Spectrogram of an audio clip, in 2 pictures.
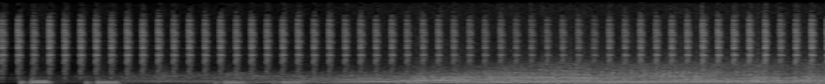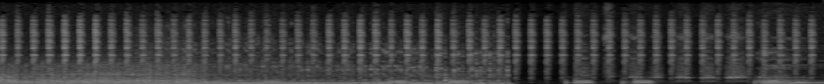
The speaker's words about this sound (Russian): Мотор снова заглох. Самолет мой. Столько раз пробит и залатан, что я удивляюсь, как это он вообще летает. Если немного подождать, опять потянет. Но для этого нужен запас высоты, а высоты у меня нет.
